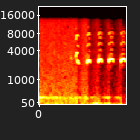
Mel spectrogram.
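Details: Osprey at its Charlo, Montana nest on a September 2023 evening gives a few clipped high whistles in quick succession, each short and bright, over a faint low hum.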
